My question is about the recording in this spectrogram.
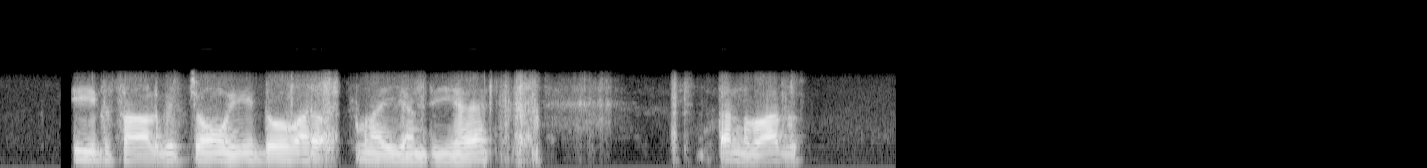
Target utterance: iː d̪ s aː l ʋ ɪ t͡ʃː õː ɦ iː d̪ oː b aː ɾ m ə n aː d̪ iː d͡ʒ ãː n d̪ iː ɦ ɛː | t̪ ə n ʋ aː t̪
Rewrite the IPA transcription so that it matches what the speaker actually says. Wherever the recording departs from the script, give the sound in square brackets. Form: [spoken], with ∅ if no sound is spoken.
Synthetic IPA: iː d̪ s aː l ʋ ɪ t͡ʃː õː ɦ iː d̪ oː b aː ɾ m ə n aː [∅] iː d͡ʒ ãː n d̪ iː ɦ ɛː | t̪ ə n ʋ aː [d̪]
